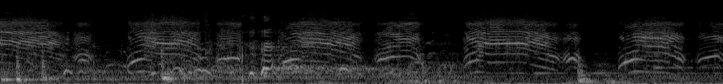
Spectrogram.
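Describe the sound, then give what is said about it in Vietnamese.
Children crying and laughing in the distance, high wavering wails that rise and fall in several repeated bursts, with short gaps between them. “Quả nhiên đúng là có tiếng trẻ con lúc cười lúc khóc văng vẳng đâu đây.”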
